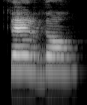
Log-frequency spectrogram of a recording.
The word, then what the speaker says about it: cerdo: You can always say as an S, because some countries and some parts of Spain, instead of making the th sound, make an S. So you could say, instead of cerdo, you could say cerdo.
